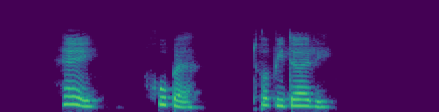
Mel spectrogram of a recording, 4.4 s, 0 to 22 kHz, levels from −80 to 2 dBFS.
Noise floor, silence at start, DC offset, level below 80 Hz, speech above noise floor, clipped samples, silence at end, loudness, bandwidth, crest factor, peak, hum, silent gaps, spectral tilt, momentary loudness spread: -85 dBFS; 0.6 s; under 0.1%; -66 dBFS; 65 dB; under 0.1%; 1.1 s; -22 LUFS; 7.6 kHz; 18 dB; -8 dBFS; none; none; -4.5 dB/octave; 16 LU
